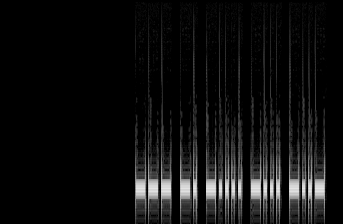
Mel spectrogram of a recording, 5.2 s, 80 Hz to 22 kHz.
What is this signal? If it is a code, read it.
Morse code, heard as a keyed tone, about 25 wpm, 700 Hz. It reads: ON6BX
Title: DXCC-100 Call Signs - 5 Characters - 25wpm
